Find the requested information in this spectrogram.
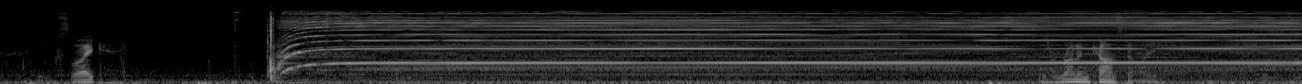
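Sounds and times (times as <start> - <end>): hydraulic pump motor whining: 2.7 - 13.0.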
